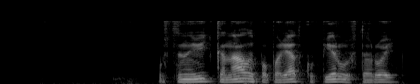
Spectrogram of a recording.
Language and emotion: Russian, neutral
